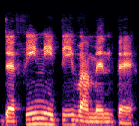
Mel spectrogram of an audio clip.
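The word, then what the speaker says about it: definitivo: Definitiv. Yeah. Good. Remember that all the eyes are e.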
